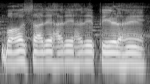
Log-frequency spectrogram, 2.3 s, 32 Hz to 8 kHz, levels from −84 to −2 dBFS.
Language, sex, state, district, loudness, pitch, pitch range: Hindi, male, Uttar Pradesh, Lucknow, -14 LUFS, 130 Hz, 125-135 Hz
